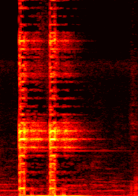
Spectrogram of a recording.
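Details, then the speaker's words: Yamaha Fazzio scooter horn: two short bright toots, clear steady pitch with no rasp or weakness; horn works normally and sounds cute. "And then yung horn niya, no, sobrang cute yung tunog."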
